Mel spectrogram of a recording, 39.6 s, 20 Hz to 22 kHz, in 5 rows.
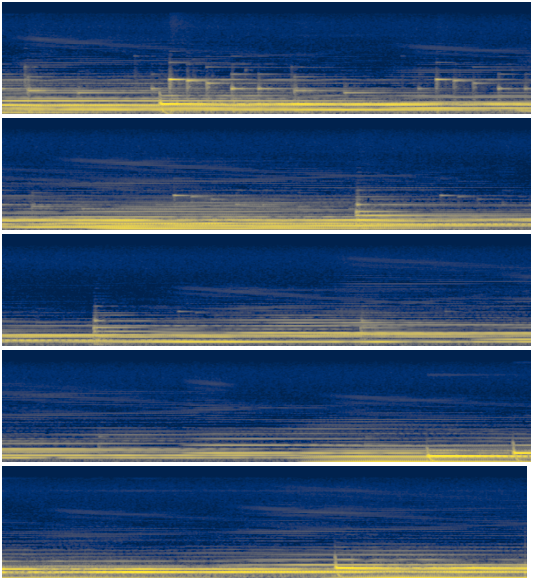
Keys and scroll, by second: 12.0 f.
